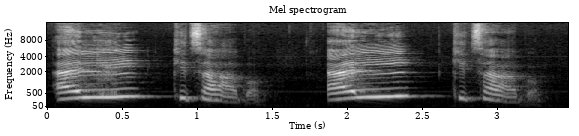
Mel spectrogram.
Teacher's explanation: Burada da lamı tarif açık bir şekilde okuyacağız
